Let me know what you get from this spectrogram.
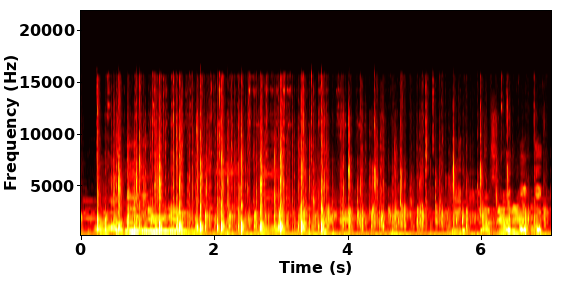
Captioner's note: applause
